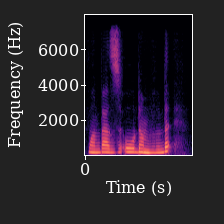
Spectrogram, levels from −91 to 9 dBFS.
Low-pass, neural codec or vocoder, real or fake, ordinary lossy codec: 7.2 kHz; codec, 16 kHz, about 1 kbps, DyCAST, with the encoder's durations; fake; none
